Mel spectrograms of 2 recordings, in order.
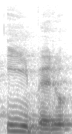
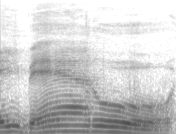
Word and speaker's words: ibero: lá Portugal e Espanha quem é de lá não é ibaro é ibero ibero-americano a um congresso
